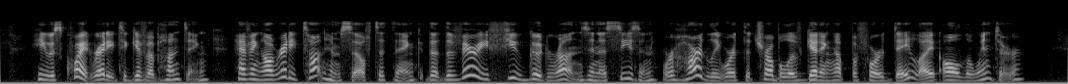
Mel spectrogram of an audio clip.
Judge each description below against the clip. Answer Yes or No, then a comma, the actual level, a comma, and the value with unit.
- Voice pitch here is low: No, high, 205 Hz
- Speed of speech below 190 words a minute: No, average, 200 wpm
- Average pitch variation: Yes, average, 4.3 semitones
